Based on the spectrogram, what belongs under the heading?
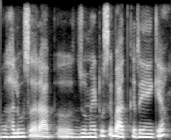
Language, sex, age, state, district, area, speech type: Hindi, female, 30-45, Madhya Pradesh, Gwalior, rural, spontaneous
